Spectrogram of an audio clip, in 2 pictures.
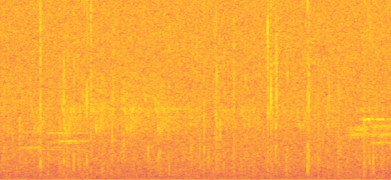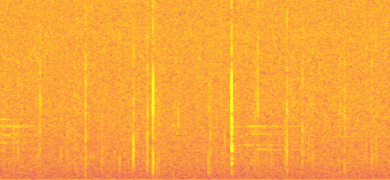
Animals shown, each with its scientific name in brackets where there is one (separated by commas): Wood Thrush (Hylocichla mustelina), Ovenbird (Seiurus aurocapilla)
